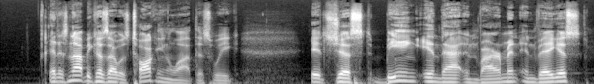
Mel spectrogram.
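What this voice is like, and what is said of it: Slightly fried, sore-throated voice. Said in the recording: “you can tell my voice is a little bit fried ... my throat's a little sore”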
